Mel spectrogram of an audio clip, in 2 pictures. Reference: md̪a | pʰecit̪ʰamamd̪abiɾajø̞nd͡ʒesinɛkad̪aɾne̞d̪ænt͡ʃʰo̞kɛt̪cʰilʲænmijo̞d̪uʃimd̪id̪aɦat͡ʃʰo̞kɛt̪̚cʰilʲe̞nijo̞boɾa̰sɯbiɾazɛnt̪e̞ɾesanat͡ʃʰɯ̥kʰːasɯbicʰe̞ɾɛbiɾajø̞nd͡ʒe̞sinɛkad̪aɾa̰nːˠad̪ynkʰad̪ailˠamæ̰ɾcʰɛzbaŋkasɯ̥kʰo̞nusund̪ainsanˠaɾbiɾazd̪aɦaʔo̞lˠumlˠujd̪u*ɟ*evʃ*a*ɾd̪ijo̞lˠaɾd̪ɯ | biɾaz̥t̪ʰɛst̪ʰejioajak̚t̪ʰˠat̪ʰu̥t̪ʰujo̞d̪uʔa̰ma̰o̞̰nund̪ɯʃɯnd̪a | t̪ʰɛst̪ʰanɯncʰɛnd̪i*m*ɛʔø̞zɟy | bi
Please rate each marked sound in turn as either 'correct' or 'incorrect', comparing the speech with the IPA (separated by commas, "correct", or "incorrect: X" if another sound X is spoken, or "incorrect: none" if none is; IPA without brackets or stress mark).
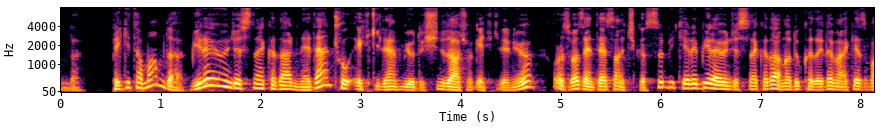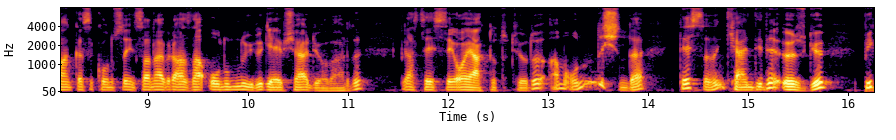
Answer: correct, incorrect: æ, incorrect: n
